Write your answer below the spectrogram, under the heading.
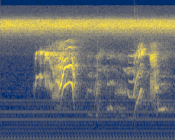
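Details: Pair of Purple Rollers at Hyena Pan, Khwai Private Reserve, Okavango Delta, Botswana, captured by a live camera: harsh, raspy rasping calls rising and falling over about a second, then a second shorter rasp, over a steady high hiss.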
